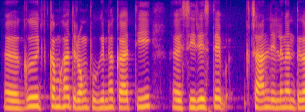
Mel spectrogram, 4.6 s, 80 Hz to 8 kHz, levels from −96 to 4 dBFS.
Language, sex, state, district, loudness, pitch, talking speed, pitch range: Wancho, female, Arunachal Pradesh, Longding, -15 LUFS, 210 Hz, 195 wpm, 200-225 Hz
